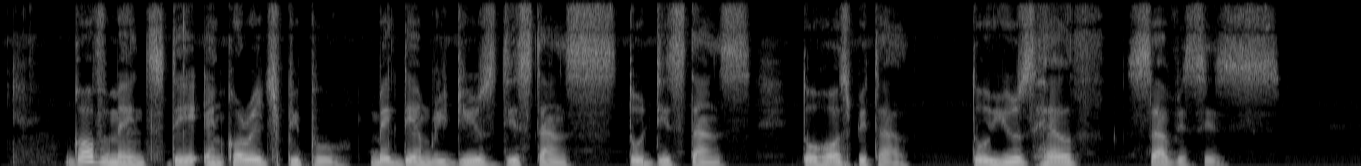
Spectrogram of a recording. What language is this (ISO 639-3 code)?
pcm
